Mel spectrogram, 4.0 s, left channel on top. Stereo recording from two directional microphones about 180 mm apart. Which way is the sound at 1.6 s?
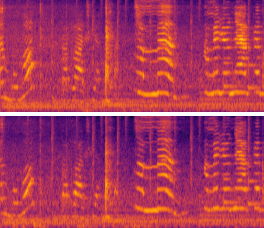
30° right (ahead or behind).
